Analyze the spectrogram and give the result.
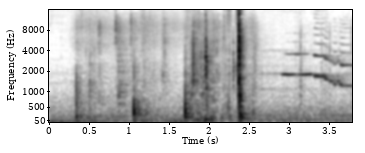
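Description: A closed door at the end of a hallway is pushed open with a few dull, heavy thunks, followed by a drawn-out, high-pitched creak as it swings. The sounds are fairly loud, with no voices.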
